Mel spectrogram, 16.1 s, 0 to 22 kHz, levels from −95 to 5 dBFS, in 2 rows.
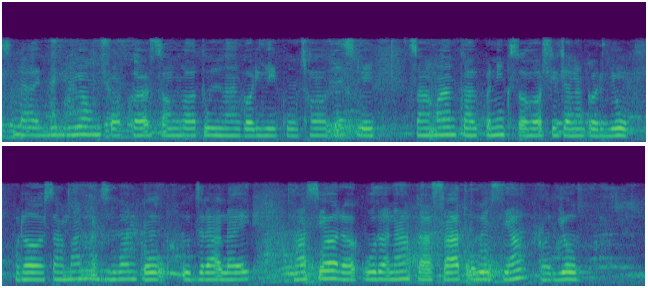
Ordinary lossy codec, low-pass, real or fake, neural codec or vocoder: Opus, 32 kbps; 7.2 kHz; fake; codec, 44.1 kHz, 3.4 kbps, Pupu-Codec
